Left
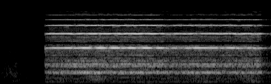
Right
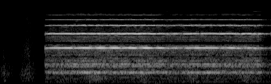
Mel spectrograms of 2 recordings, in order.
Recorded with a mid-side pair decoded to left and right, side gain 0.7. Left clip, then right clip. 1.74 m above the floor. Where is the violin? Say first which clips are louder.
Left 2 dB; 15° left, 0.5 m.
